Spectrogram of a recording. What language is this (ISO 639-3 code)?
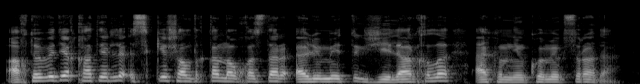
kaz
